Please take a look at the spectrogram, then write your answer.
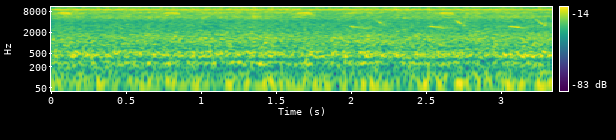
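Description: Bees buzzing around hives at a cow pasture apiary, a dense continuous hum from many insects, faint and distant-sounding, with occasional individual bees passing nearer.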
